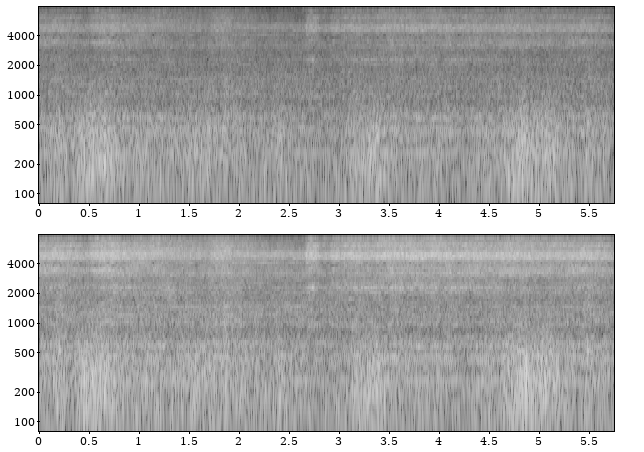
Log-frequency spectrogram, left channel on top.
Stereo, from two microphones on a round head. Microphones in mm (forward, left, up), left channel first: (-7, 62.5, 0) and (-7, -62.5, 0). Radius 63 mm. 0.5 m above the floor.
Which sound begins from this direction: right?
A lawn mower, at 0.0 s.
